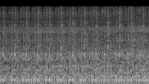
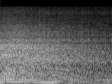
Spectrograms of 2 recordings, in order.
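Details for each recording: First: Renault Twingo petrol engine at idle, rough lumpy idle with regular stumble and shake, running on three cylinders; cylinder 4 low compression after valve clearance adjustment and valve stem seal replacement; coolant circuit test rules out head gasket. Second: Renault Twingo four-cylinder, which had low compression on cylinder 4 and a rough three-cylinder idle, started after repair and reassembly: steady, even running settling to a calm idle without stumbles. The check engine light remains on.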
